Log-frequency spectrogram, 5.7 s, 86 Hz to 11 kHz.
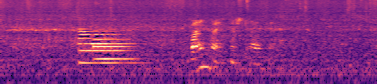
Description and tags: Recorded with Tascam DR-44WL on 19 Nov 2019 Berlin
Recorded from inside train U8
